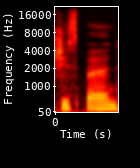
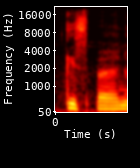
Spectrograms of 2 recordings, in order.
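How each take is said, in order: First: It begins with a soft G sound. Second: It begins with a hard G sound. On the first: "a soft G" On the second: "a hard G"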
